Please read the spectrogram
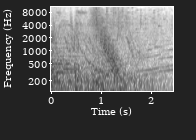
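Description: Loud crash of glass shattering, with a deep rumble underneath that fades slowly, as a film sound effect. Faint music plays behind it.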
